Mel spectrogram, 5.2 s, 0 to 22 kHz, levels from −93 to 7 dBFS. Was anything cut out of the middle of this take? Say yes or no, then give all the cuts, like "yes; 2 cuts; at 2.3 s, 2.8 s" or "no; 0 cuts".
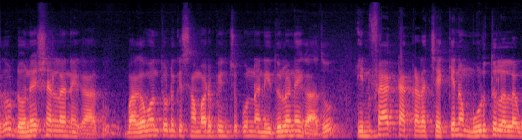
no; 0 cuts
